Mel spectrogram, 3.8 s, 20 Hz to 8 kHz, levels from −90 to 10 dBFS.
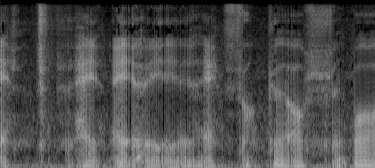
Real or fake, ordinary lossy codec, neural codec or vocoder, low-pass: fake; AAC, 48 kbps; autoencoder, 22.05 kHz, a latent of 192 numbers a frame, VITS, trained on many speakers; 7.2 kHz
